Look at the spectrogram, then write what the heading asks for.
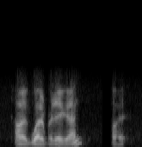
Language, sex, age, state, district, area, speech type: Assamese, male, 45-60, Assam, Kamrup Metropolitan, urban, conversation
